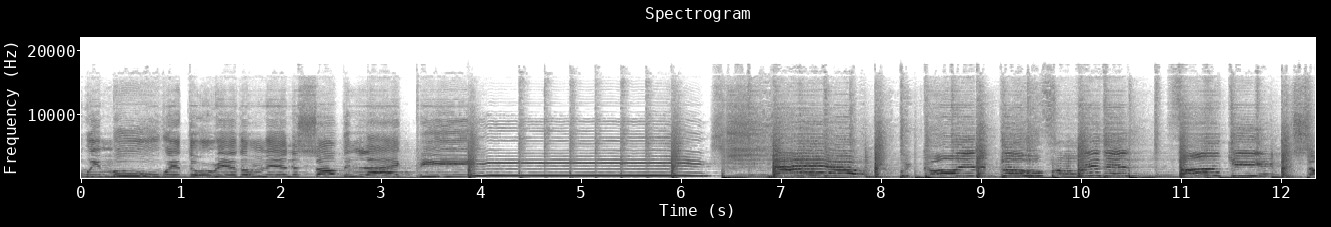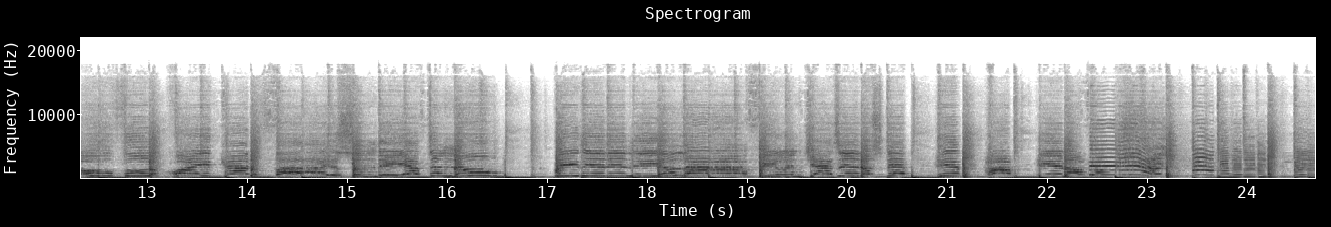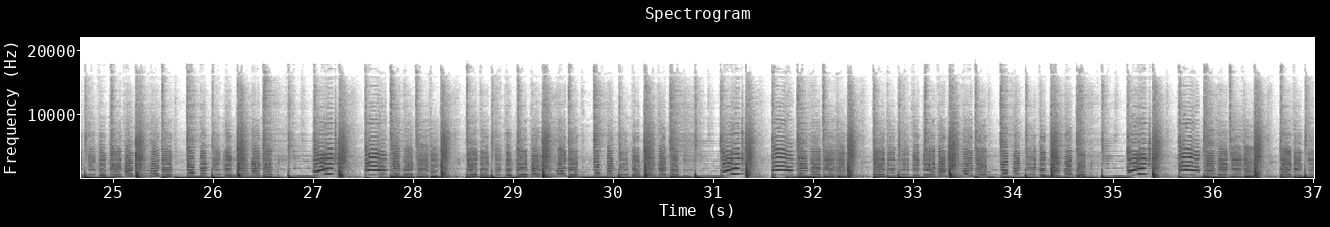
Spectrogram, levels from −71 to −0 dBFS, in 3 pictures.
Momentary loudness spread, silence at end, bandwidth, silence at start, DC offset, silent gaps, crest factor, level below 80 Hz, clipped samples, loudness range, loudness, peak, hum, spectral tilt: 4 LU; 0 s; 19 kHz; 0 s; under 0.1%; none; 16 dB; -22 dBFS; under 0.1%; 2 LU; -16 LUFS; 0 dBFS; none; -4 dB/octave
